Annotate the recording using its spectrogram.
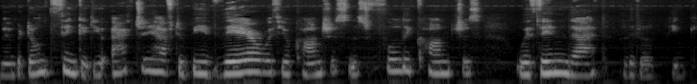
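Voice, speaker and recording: The voice has a soothing tone and is somewhat breathy. It moves at a moderate pace with fairly even intonation. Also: woman, fairly high pitch for a woman. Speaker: meditation guide. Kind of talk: guided meditation. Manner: soothing, hypnotic.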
